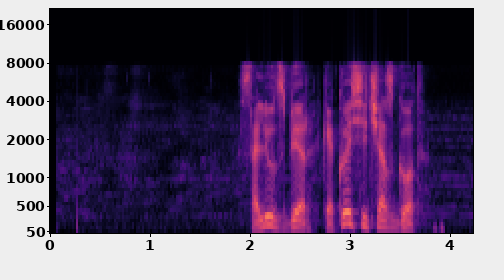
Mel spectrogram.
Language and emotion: Russian, positive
